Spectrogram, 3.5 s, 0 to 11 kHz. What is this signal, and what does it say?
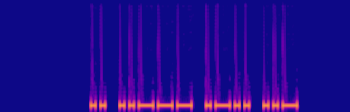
Morse code, heard as a keyed tone, about 25 wpm, 700 Hz. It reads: I2LU
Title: DXCC-100 Call Signs - 4 Characters - Repeated 2x - 25wpm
